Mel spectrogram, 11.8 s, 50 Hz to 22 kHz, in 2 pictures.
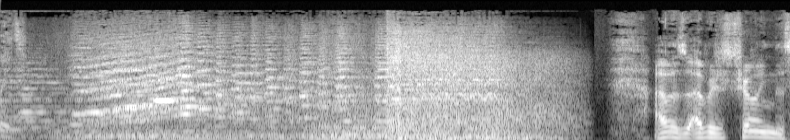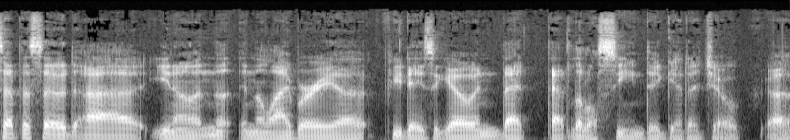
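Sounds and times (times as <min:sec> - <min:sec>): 
sustained tonal buzz: 0:00.0 - 0:04.4
grenade explosion: 0:01.4 - 0:04.5
speech: 0:04.9 - 0:11.8.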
